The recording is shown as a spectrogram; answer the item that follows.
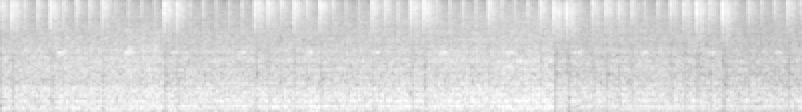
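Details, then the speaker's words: Laser tattoo removal on an adult male patient's first treatment session: rapid, steady snapping clicks about four per second over a constant hiss as ink is broken into particles. "Rapid absorption of the laser energy causes the ink to break into tiny particles which are then removed by the body's natural filter system"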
